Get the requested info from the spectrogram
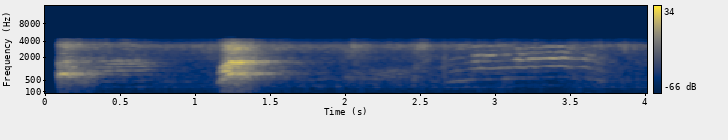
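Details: Domestic cat named 跳跳 begging for food: a short harmonic meow, then a louder broad meow near 1.2 s, and a softer drawn-out rising meow from 2.7 to 3.7 s, indoors.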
